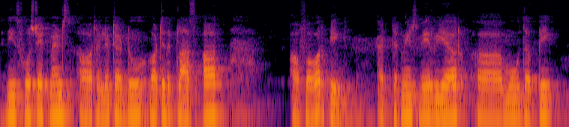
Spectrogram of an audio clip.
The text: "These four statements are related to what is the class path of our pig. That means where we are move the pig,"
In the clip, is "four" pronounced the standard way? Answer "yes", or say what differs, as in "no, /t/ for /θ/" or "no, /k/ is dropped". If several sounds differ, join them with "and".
yes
